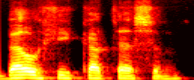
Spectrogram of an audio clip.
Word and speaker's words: Belgicatessen: Belgicatessen, yeah, I pronounce Belgica it from Belgium, and Belgicatessen. delicatessen. So we combined the two words into one, Belgicatessen.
